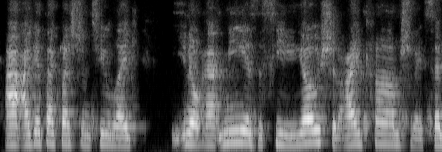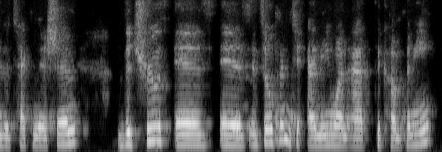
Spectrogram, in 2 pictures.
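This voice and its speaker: A woman with a hoarse, worn-out voice, organizer of the event, explaining it in an upbeat, friendly way as a guest on a video call. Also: medium pitch, brisk. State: hoarse, lost voice.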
